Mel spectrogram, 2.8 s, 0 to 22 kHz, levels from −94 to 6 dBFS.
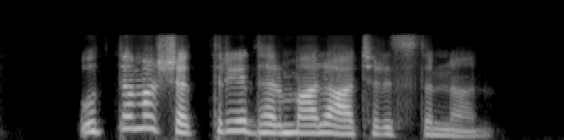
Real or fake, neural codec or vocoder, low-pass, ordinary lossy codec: fake; codec, 16 kHz, about 1 kbps, DyCAST, with the encoder's durations; none; none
